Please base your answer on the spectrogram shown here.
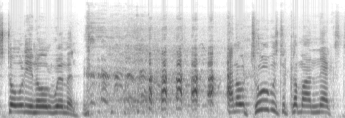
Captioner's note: Audience and Host laughing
